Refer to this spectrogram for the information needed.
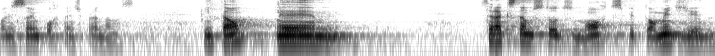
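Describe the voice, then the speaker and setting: A man's fairly high voice at a moderate pace, with fairly even intonation, long, frequent pauses and big swings in loudness. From Brazil. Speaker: Sabbath school teacher. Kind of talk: Bible study discussion. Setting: church.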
